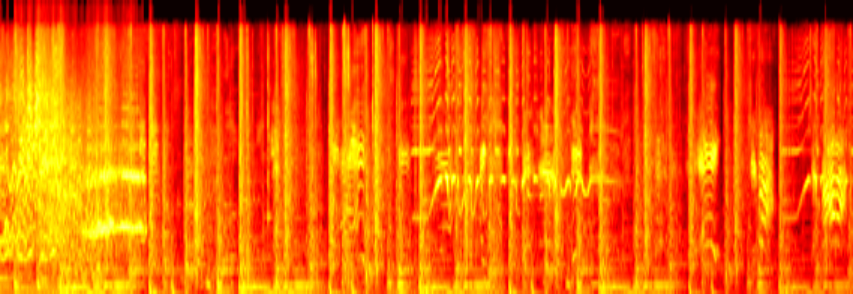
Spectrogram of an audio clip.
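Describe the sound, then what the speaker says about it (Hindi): A jeep skids with loud, close tire squeals and thunks in a comedy film scene, mixed with music and bursts of sound effects throughout, with occasional voices under the din. "क्या ये जीप है।"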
